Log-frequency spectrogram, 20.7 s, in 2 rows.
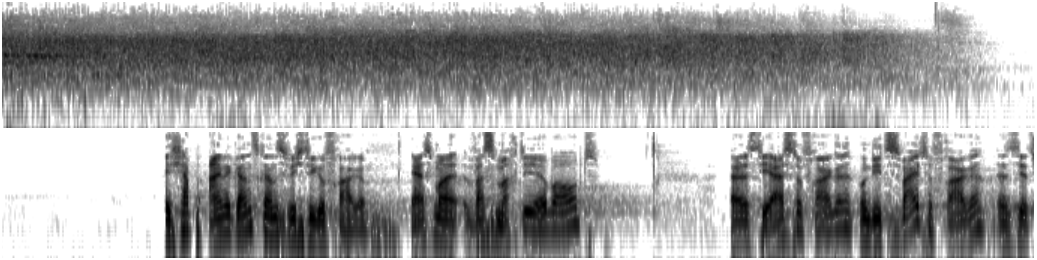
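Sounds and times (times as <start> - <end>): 
crowd applause: 0.0 - 9.6
speech: 12.0 - 16.4, 17.6 - 20.6.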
